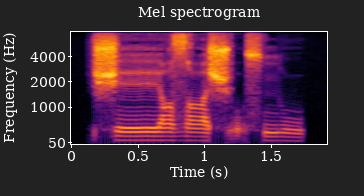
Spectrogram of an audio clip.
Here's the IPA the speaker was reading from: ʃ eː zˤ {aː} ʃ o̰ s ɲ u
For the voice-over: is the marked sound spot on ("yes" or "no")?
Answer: no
